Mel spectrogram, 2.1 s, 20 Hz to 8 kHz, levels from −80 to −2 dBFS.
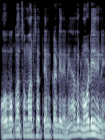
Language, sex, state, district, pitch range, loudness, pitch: Kannada, male, Karnataka, Mysore, 115-130 Hz, -15 LUFS, 120 Hz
